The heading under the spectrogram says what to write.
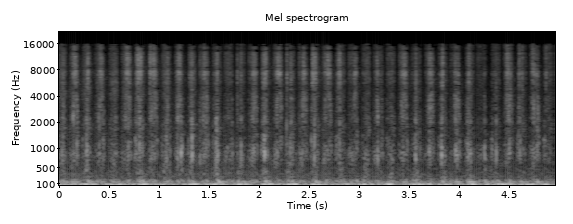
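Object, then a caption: Coated scratch-art paper card scratched with a wooden stylus. A wooden stylus scratches a thin black-coated scratch-art card lying flat, working in rapid back-and-forth strokes that reveal the colour underneath. The result is a steady, rhythmic rasping scrape, with bright scratchy bursts on each stroke over a dense low rumble.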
